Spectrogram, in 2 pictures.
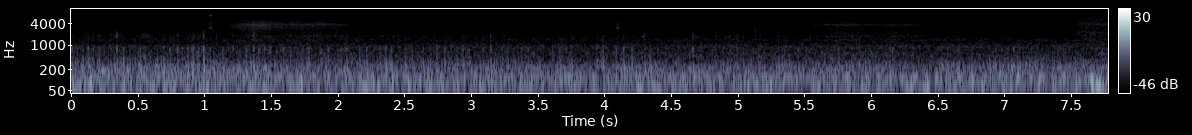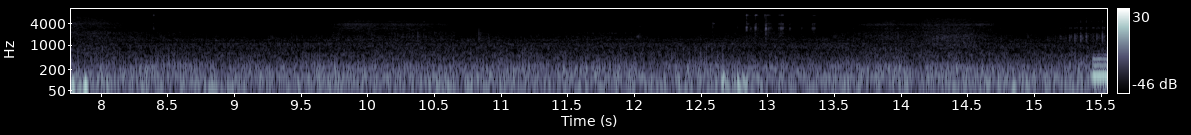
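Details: Female American Shorthair Riri, brown tabby, born 15 September 2020, keeps purring from morning after first sleeping together; an even, deep rumbling purr throughout, broken by soft breathy puffs every couple of seconds.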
